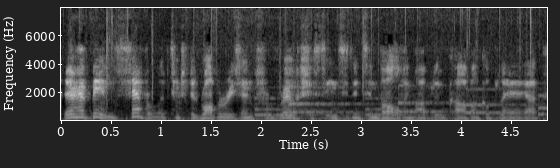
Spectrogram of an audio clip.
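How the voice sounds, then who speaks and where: A man's voice: fairly low pitch, animated, fairly quick, music in the background, lightly acted. A man playing a shrewd, theatrical detective in a radio play, speaking in a formal, declamatory way. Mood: dry, grand. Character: shrewd, theatrical male detective, dryly explaining.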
